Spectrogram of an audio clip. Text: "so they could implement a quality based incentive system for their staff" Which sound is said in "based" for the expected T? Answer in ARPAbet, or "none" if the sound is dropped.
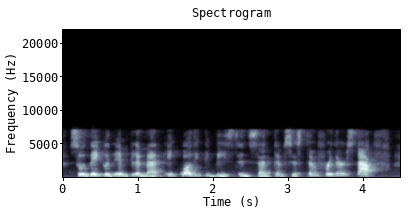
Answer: T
